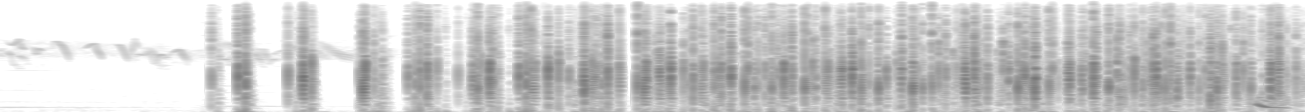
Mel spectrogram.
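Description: A crowd applauds and claps loudly.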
